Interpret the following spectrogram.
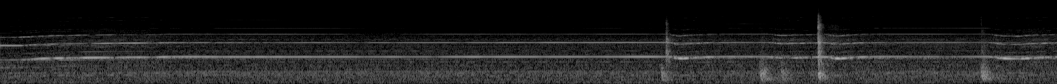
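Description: ATR 72 electric hydraulic pump (blue system) running with a steady high-pitched whine, rising slightly in pitch in the first second, as it pressurises the system to release the propeller brake. Two sharp clicks about seven and eight seconds in, each with a brief dip in the whine.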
